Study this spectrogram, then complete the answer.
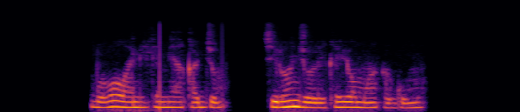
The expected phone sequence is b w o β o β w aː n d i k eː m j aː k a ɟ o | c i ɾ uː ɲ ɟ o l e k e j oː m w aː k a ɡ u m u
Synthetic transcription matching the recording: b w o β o w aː n d i k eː m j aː k a ɟ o | c i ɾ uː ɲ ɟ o l e k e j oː m w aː k a ɡ u m u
